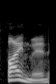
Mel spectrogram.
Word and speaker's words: Feynman: and do you agree yeah it's feynman how he pronounced it and what he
